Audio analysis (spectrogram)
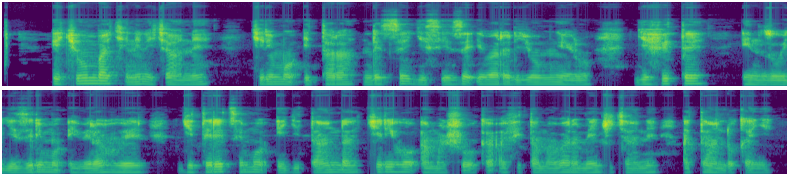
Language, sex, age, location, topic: Kinyarwanda, male, 36-49, Kigali, finance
